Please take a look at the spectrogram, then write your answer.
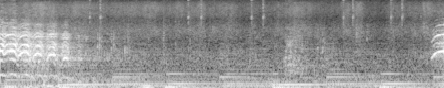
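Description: A horse in the Tango adventure game gives a short whinny at the start, followed by quiet hoof thuds and soft background ambience, with another brief high cry at the very end.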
